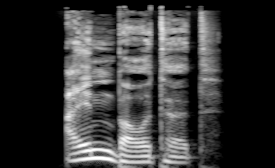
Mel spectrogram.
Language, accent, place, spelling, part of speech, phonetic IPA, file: German, Germany, Berlin, einbautet, verb, [ˈaɪ̯nˌbaʊ̯tət], De-einbautet.ogg
- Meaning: inflection of einbauen: 1. second-person plural dependent preterite 2. second-person plural dependent subjunctive II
